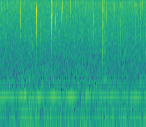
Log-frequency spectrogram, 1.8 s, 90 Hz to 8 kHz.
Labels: {"label": "anthrophony, boat engine", "recorder": "SoundTrap 300"}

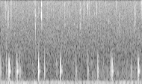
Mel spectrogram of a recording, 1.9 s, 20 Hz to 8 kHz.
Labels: {"label": "biophony, knock croak", "recorder": "SoundTrap 300"}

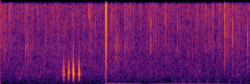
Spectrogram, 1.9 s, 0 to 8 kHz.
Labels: {"label": "biophony", "recorder": "SoundTrap 500"}
{"label": "biophony, damselfish", "recorder": "SoundTrap 500"}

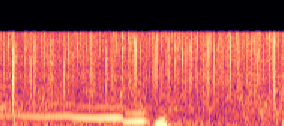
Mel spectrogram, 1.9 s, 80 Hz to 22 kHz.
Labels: {"label": "biophony, cascading saw", "recorder": "SoundTrap 600 or HydroMoth"}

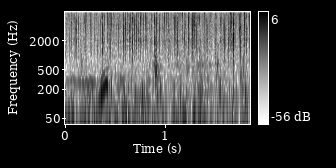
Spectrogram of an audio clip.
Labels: {"label": "biophony, cascading saw", "recorder": "SoundTrap 600 or HydroMoth"}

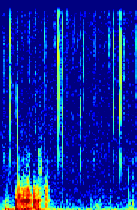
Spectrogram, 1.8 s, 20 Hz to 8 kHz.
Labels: {"label": "biophony, low growl", "recorder": "SoundTrap 300"}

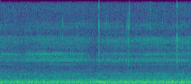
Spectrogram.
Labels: {"label": "anthrophony, boat engine", "recorder": "HydroMoth"}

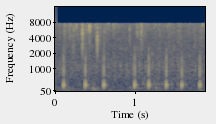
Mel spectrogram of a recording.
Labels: {"label": "biophony, pulse", "recorder": "SoundTrap 500"}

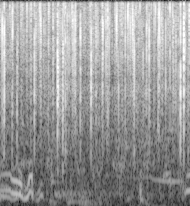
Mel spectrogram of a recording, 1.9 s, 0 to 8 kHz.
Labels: {"label": "biophony, cascading saw", "recorder": "SoundTrap 600 or HydroMoth"}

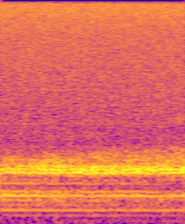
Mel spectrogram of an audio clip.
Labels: {"label": "anthrophony, boat engine", "recorder": "HydroMoth"}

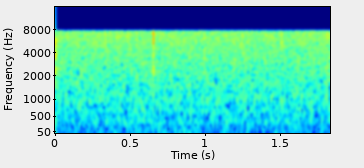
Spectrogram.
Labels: {"label": "ambient", "recorder": "HydroMoth"}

